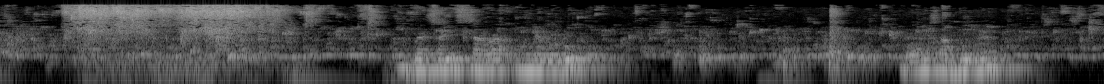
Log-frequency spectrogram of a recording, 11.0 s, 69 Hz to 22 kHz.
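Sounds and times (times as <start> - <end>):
water splashing over a face: 0.6 - 3.8.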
